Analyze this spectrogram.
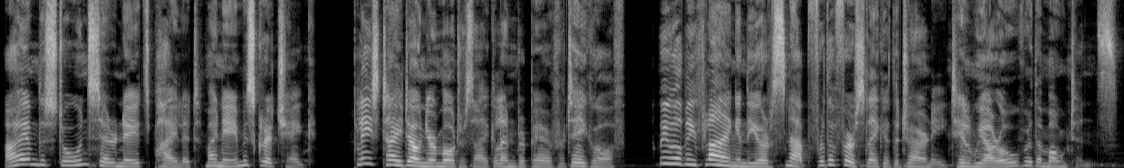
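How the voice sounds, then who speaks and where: A woman playing a soft, lilting gorgon pilot. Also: medium pitch, expressive, moderate pace, no room sound, studio quality, faint music behind, lightly acted. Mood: polite, businesslike. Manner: polite, precise, formal.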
